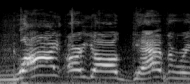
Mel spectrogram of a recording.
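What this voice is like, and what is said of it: Yelling angrily. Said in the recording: “Why are you yelling? ... because I'm heated”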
